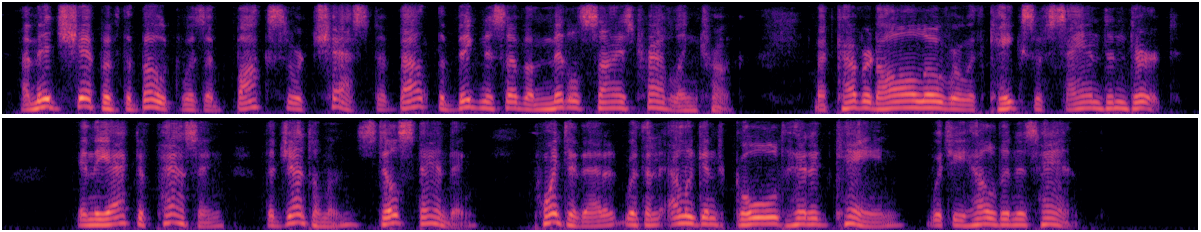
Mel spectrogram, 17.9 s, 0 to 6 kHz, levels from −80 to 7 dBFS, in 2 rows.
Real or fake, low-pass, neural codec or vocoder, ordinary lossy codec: real; 5.4 kHz; none; Opus, 16 kbps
